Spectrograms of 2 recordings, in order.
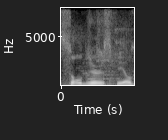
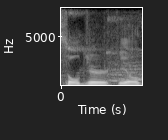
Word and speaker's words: Soldier Field: silent but there's plenty people in Illinois that pronounce it correctly - it's like soldiers filled by the Bears play it's not soldiers field it's Soldier Field but yeah whatever so I'll Jen down with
